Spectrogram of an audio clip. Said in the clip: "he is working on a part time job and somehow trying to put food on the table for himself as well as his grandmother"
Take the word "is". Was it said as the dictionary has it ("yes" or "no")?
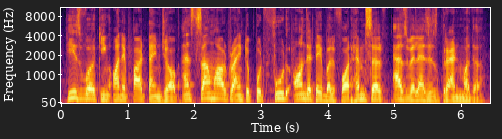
yes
